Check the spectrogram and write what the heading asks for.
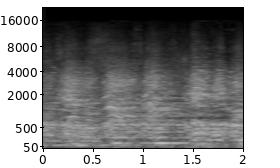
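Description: Opera chorus singing full-voiced with orchestra, on a steady pulse of about two beats a second.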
